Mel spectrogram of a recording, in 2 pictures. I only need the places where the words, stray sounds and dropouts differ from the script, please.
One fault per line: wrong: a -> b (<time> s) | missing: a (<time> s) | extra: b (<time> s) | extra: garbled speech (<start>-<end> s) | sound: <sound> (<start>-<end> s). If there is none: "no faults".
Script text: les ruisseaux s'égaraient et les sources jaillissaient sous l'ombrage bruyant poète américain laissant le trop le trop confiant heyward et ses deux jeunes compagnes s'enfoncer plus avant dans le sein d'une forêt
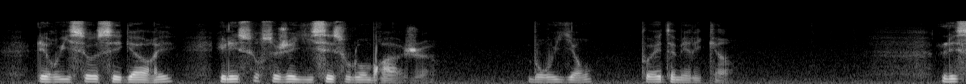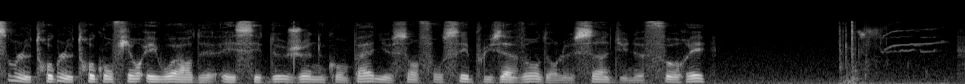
sound: squeak (18.0-19.2 s)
